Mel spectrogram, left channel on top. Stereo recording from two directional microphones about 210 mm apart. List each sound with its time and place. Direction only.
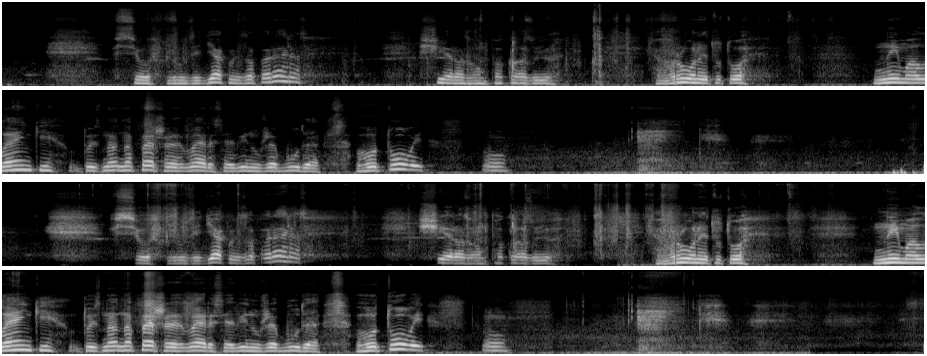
0.4 s a sound: centre (ahead or behind)
2.1 s speech: 20° right (ahead or behind)
4.4 s speech: 25° right (ahead or behind)
4.6 s speech: 5° right (ahead or behind)
8.7 s speech: 10° right (ahead or behind)
15.5 s a sound: 5° right (ahead or behind)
